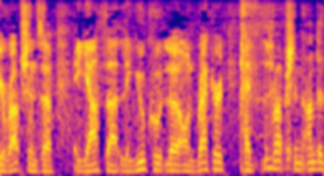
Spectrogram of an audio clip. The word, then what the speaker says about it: Eyjafjallajökull: Pronounced Eyjafjallajökull.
